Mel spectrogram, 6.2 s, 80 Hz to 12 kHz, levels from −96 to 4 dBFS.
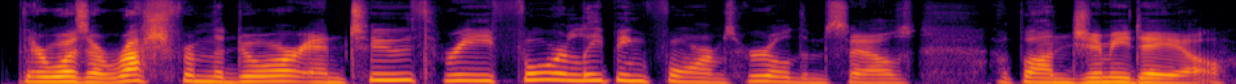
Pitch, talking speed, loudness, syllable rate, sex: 190 Hz, 175 wpm, -22 LUFS, 4.5 syllables/s, male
